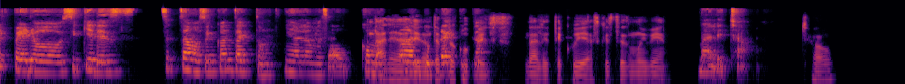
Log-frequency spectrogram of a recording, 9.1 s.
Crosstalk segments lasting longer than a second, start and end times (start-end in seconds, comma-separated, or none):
3.7-5.0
